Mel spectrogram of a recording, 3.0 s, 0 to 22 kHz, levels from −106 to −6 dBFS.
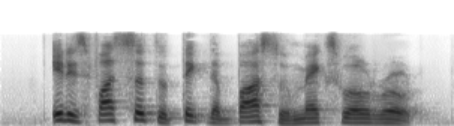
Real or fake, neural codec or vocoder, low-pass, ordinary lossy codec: fake; codec, 16 kHz, 1 kbps, X-Codec, WavLM features, trained on Multilingual LibriSpeech; 7.2 kHz; none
